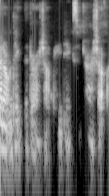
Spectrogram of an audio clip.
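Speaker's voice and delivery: a real whispered aside. Real, not acted. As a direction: drop to a breathy whisper, confiding. Whispered aside about husband.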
